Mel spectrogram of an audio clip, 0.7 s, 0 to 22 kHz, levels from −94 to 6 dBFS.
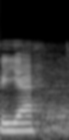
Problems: constant background noise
